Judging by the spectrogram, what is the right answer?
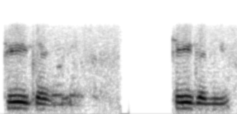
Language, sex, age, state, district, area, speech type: Punjabi, male, 60+, Punjab, Bathinda, urban, conversation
